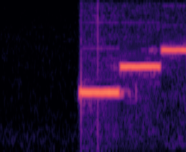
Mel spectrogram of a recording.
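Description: Telephone dialing tones placed while calling a guest: a loud, quick run of electronic keypad tones that steps upward in pitch. No talking is heard.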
